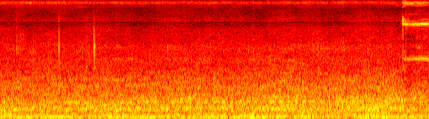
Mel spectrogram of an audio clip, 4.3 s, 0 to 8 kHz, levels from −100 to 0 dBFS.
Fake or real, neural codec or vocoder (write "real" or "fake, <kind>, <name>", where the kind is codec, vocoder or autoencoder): fake, codec, DAC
